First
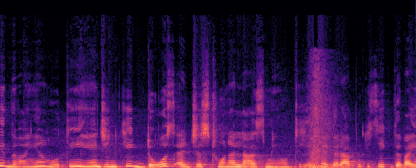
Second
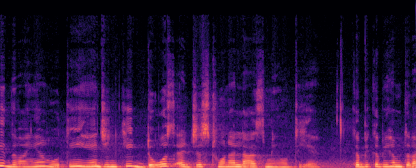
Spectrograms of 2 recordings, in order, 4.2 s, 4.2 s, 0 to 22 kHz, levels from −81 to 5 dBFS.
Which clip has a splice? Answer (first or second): first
